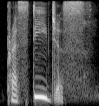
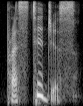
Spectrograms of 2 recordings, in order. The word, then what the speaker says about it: prestigious: Prestigious, or some people can pronounce it prestigious. Both are fine. I think prestigious is a little more common.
